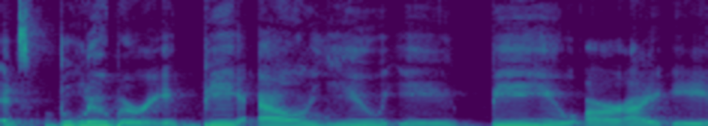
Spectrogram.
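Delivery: spelled out very slowly, letter by letter. Podcast host spelling out their Twitter handle, saying it very slow. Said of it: "I'm going to say it real slow".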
